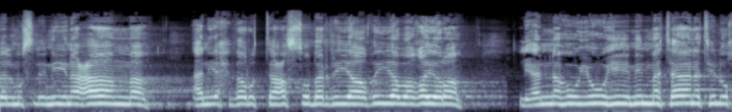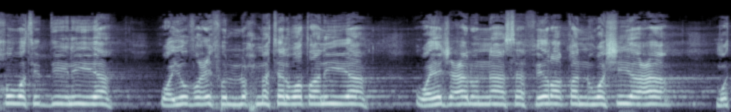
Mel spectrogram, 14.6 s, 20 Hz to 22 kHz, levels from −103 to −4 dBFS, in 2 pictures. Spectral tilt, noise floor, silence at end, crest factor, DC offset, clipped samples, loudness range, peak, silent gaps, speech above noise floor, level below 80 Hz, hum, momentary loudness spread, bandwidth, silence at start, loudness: -2.5 dB/octave; -43 dBFS; 0 s; 18 dB; under 0.1%; under 0.1%; 2 LU; -2 dBFS; none; 24 dB; -62 dBFS; none; 8 LU; 15.5 kHz; 0 s; -19 LUFS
